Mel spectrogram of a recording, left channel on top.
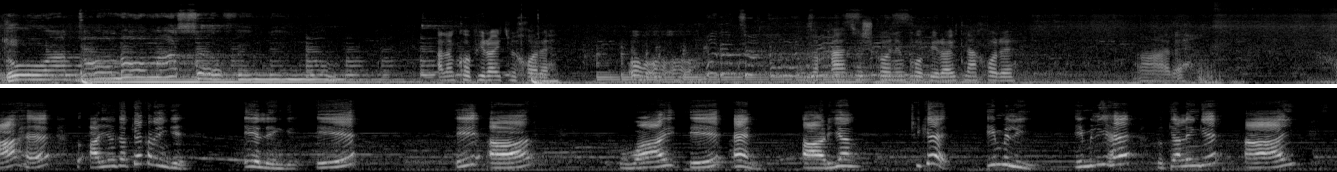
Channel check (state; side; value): different; both; correlation 0.00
